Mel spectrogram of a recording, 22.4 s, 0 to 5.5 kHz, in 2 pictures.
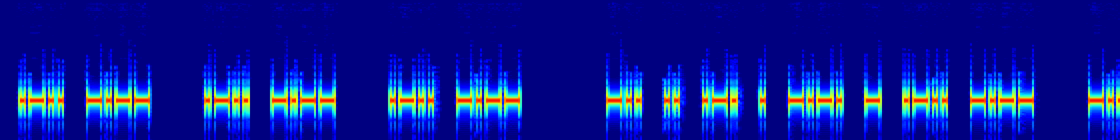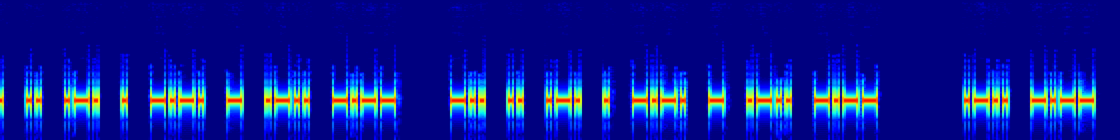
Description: Morse code, heard as a keyed tone, about 25 wpm, spaced as for 20 wpm, 600 Hz. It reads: LY LY LY DIRECTLY DIRECTLY DIRECTLY LY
